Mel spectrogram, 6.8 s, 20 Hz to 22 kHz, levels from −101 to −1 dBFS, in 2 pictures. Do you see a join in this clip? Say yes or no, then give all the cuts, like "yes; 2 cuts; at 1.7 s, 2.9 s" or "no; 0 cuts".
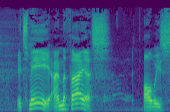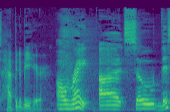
no; 0 cuts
